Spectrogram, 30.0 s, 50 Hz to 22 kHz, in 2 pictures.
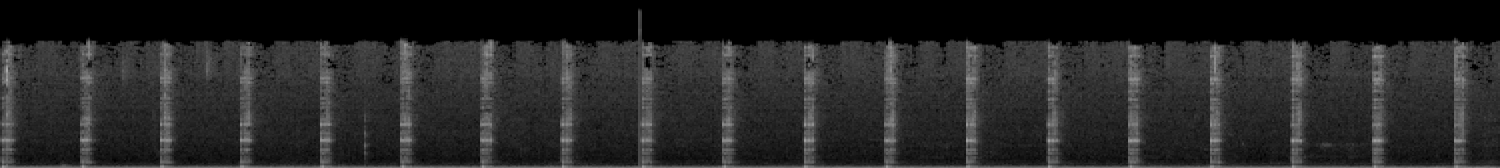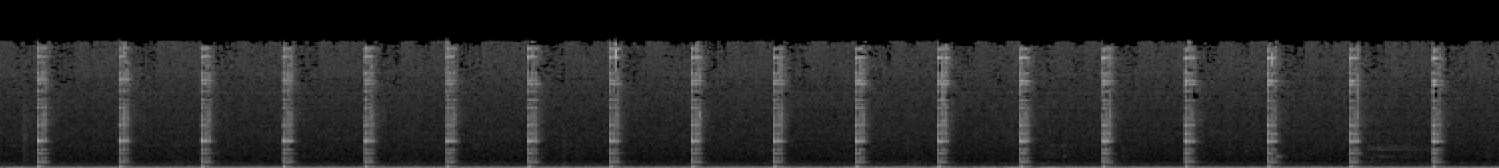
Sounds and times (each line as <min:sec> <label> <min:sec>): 0:00.0 Water dripping on a ceramic plate 0:00.2
0:00.8 Water dripping on a ceramic plate 0:01.0
0:01.6 Water dripping on a ceramic plate 0:01.8
0:02.4 Water dripping on a ceramic plate 0:02.6
0:03.2 Water dripping on a ceramic plate 0:03.4
0:04.0 Water dripping on a ceramic plate 0:05.0
0:05.6 Water dripping on a ceramic plate 0:06.6
0:07.2 Water dripping on a ceramic plate 0:09.9
0:10.5 Water dripping on a ceramic plate 0:10.7
0:11.3 Water dripping on a ceramic plate 0:14.0
0:14.6 Water dripping on a ceramic plate 0:14.8
0:16.2 Water dripping on a ceramic plate 0:16.4
0:17.0 Water dripping on a ceramic plate 0:17.2
0:17.8 Water dripping on a ceramic plate 0:18.0
0:18.6 Water dripping on a ceramic plate 0:18.8
0:19.4 Water dripping on a ceramic plate 0:19.6
0:20.2 Water dripping on a ceramic plate 0:20.5
0:21.1 Water dripping on a ceramic plate 0:21.3
0:21.9 Water dripping on a ceramic plate 0:22.1
0:22.7 Water dripping on a ceramic plate 0:22.9
0:23.5 Water dripping on a ceramic plate 0:23.8
0:24.4 Water dripping on a ceramic plate 0:24.6
0:26.0 Water dripping on a ceramic plate 0:26.2
0:26.8 Water dripping on a ceramic plate 0:27.9
0:29.3 Water dripping on a ceramic plate 0:29.5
